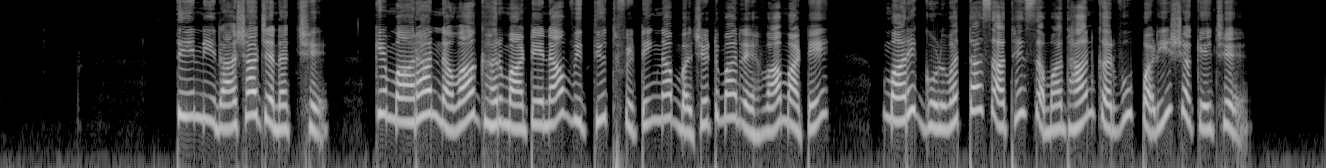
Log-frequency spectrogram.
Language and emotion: Gujarati, sad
